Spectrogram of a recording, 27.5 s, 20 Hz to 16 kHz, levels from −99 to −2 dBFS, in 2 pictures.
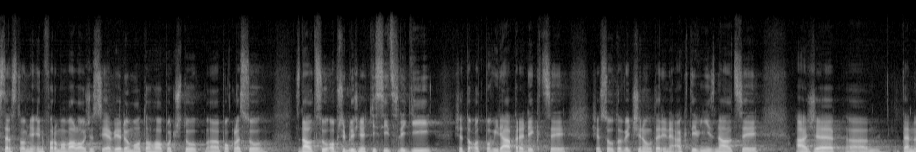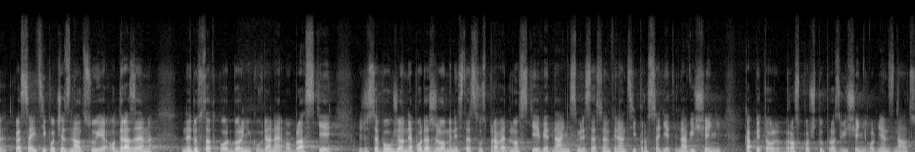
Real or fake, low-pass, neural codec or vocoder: fake; 14.4 kHz; vocoder, 44.1 kHz, 128 mel bands every 256 samples, BigVGAN v2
